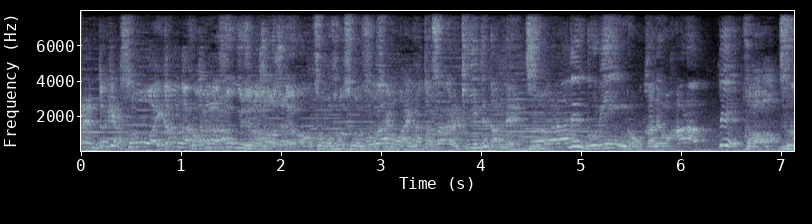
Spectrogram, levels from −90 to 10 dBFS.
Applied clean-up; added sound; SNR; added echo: none; Church bell; 4 dB; reverberation time 0.4 s.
